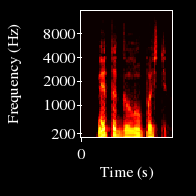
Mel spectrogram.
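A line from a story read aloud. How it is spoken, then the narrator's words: Indifferent voice. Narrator (Russian): сказала она равнодушным голосом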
